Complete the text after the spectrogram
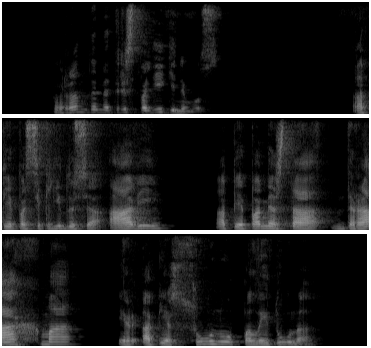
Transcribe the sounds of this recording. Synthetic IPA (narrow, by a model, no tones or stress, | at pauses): ɾɐnd̪ɐmʲɛt̪ʲɾʲɪspɐlʲiːɡʲɪnʲɪmʊs | a̰ːpʲiɛpɐsʲɪklʲiːd̪ʊsʲa̰ːʔɑːʋʲiː | ɐːpʲiɛpɑmʲɛst̪ɑːd̪ɾɑːxmɑː | ɪɾaːpʲiɛsuːnuːpɐlˠɐɪd̪uːnɑ̰ː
